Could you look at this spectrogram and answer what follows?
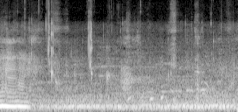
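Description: Crunchy bites and soft chewing of cookies with chocolate chunks, a few quiet close-up crunches followed by faint mouth sounds, after a brief voice at the start.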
